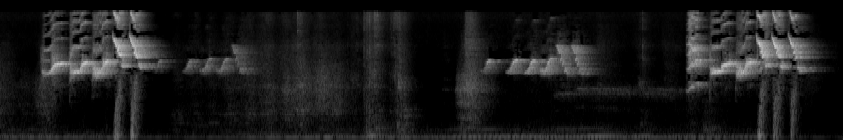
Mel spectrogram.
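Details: A brown double-collared seedeater delivers bursts of fast, scratchy warbling with buzzy trills, separated by quieter pauses. A few knocks sound between the phrases, and a loud twittering burst closes the sequence.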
